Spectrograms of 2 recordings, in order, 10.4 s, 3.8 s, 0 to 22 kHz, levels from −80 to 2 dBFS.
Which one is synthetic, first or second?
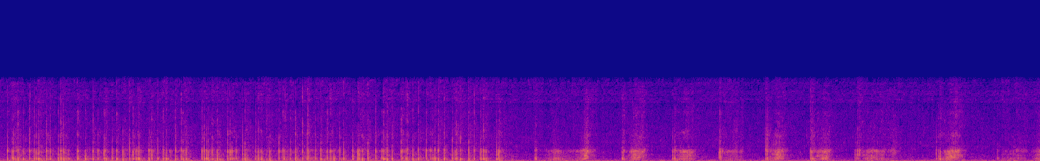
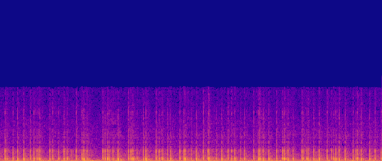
first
